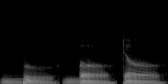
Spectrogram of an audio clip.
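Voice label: "buboto", concatenated syllables; Affixing experiment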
